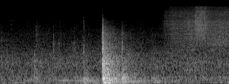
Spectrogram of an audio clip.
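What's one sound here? A dish knocks into a metal sink.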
